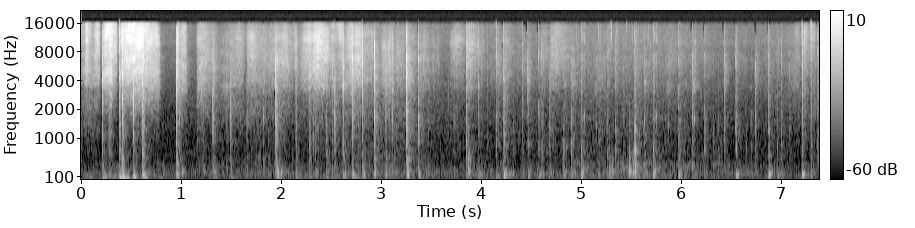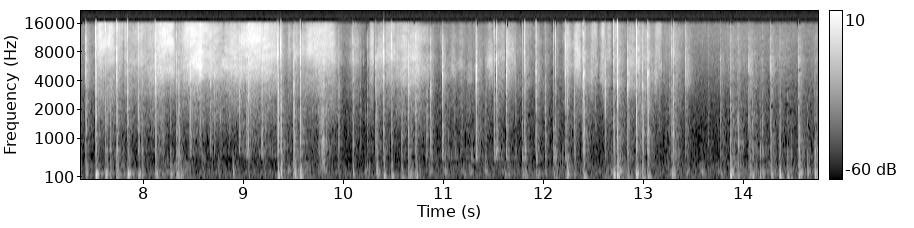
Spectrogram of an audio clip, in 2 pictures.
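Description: Fingertips tap on the cover and along the top and bottom edges of a thick paper book, making quiet, rapid, dull patters with a soft low thump and brushy high crackle. The taps come in dense, uneven runs, and the top and bottom edges sound different even though they are the same thickness and material.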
